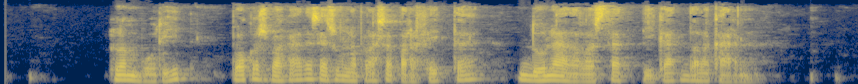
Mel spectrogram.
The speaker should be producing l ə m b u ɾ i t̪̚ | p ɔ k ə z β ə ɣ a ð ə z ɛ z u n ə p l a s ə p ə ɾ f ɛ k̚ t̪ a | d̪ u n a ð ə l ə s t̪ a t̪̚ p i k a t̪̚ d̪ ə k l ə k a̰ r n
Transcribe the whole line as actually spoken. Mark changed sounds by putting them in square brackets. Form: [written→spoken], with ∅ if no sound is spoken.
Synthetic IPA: l ə m b u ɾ i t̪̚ | p ɔ k ə z β ə ɣ a ð ə z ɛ z u n ə p l a s ə p ə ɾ f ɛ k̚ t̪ [a→ə] | d̪ u n a ð ə l ə s t̪ a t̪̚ p i k a t̪̚ d̪ ə [k→∅] l ə k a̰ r n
